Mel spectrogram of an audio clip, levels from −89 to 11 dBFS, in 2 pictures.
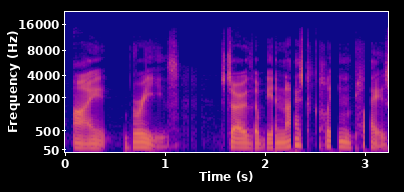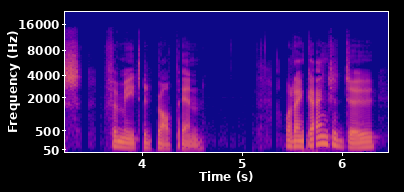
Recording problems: choppy; very; 12% of the speech affected

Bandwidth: 14.5 kHz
